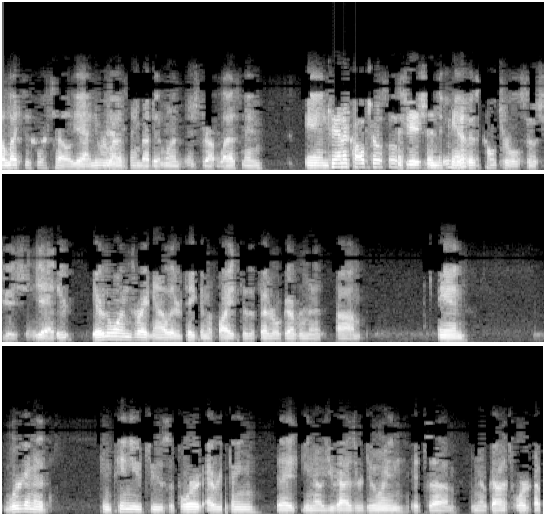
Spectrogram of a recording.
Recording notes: This was recorded by phone after the hearing while he was on his way to his next meeting.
